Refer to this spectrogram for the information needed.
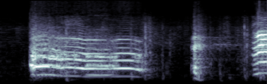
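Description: A dog lets out one long, loud, steady howl lasting about a second, followed by shorter whining, whimpering cries, with no talking.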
